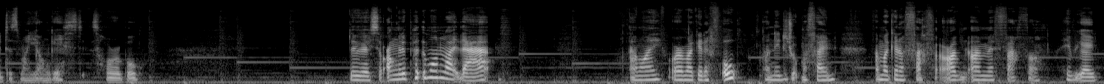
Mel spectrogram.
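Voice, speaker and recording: Gravelly and congested from a sore throat and stuffy nose, a British woman's mid-range voice guides a casual home nail how-to. She chats happily and wanders off into fillers and tangents, with soft, faint music behind her.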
